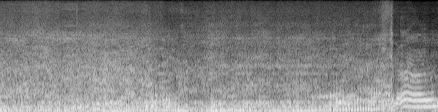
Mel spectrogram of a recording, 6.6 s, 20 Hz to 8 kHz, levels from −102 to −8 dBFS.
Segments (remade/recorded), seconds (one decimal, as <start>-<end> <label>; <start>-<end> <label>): 0.0-0.9 remade; 0.9-1.4 recorded; 1.4-6.6 remade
